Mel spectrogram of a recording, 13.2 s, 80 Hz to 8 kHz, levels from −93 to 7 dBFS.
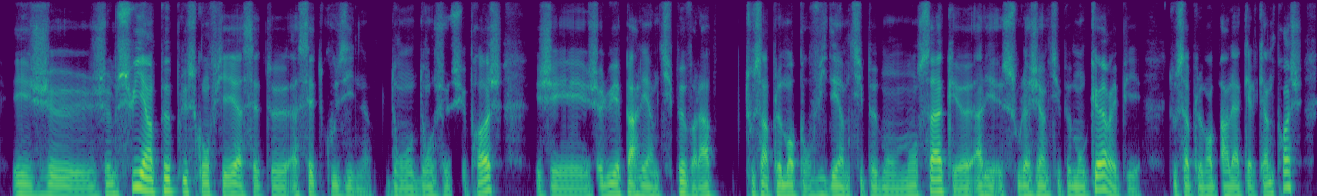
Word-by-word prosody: et 105 -1 +1
je 90 -3 -2
je 90 +4 -4
me 105 - -2
suis 175 - +7
un 135 - +8
peu 135 +1 +4
plus 125 -2 -2
confié 105 0 +1
à 95 - +2
cette, 90 0 -7
heu, 85 -1 -2
à - - -3
cette - - -3
cousine 85 -7 -6 0.2
dont 80 +1 -4
dont 85 +2 -4
je 85 +2 -8
suis - - -10
proche. - - +3 0.3
J'ai 80 -2 -3
je 85 +4 -4
lui 105 +3 +1
ai 100 - +3
parlé 95 +2 +2
un 85 - -2
petit 85 - -7
peu 120 - +2
voilà, 90 -3 0 0.3
tout - - -6
simplement 100 -2 +2
pour 85 -1 -8
vider 90 +3 -2
un 90 - 0
petit 85 - -6
peu 90 - -4
mon 80 -1 -4
mon 90 +4 -3
sac, 130 -9 +4
heu, 85 +2 -1
aller 90 0 -1
soulager 95 -1 -2
un - - +2
petit 85 0 -9
peu 90 - -8
mon 90 -1 0
cœur 155 - +7
et - - 0
puis 75 -2 -10 0.3
tout - - -6
simplement 90 +1 -1
parler 90 0 -1
à 90 - -1
quelqu'un 90 +2 -3
de 110 - -3
proche 175 +5 +1
90 Hz, 255 wpm, -23 LUFS, 85-100 Hz, 0.3 s, un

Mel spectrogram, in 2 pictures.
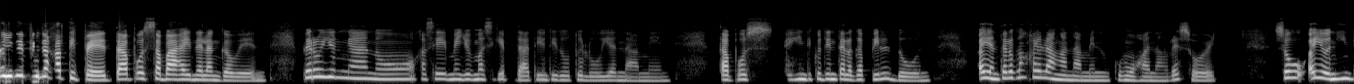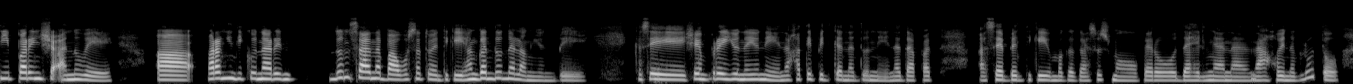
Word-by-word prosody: ayun 390 0 +13
ang - - -17
pinakatipid, 290 - +5
tapos 245 +3 +3
sa 265 - +4
bahay 230 -2 +5
na 215 - 0
lang 205 -1 +1
gawin. 180 -1 -4 0.4
Pero 330 +3 +4
'yun 345 -3 +3
nga 275 -2 +1
'no 240 0 -1
kasi 245 +1 -5
medyo 235 0 -1
masikip 230 +1 -5
dati 200 +3 -6
yung 215 - -9
tinutuluyan 190 -2 -7
namin 170 0 -12 0.5
tapos 220 +1 -2
hindi 230 +1 +1
ko 250 - -3
din 240 0 +2
talaga 220 -2 -1
feel 235 +4 -3
dun 180 -3 -6 0.5
ayan 280 -3 +5
talagang 300 +3 0
kailangan 270 -10 +1
namin 185 -1 -5
kumuha 190 -3 -5
ng 170 0 -10
resort. 205 -5 -7 0.6
So 305 0 +2
ayon 275 -4 +5
hindi 270 +1 +2
pa 280 +2 +4
rin 275 -1 +2
siya - - 0
ano, 225 +1 +1
eh, 180 -3 -4 0.4
ah, 215 -1 +7 0.2
parang 275 +2 +4
hindi 260 -2 +1
ko 270 0 -2
na 255 - +6
rin 235 -2 0 0.4
dun 300 +6 -1
sa 300 -2 +4
nabawas 235 -4 +1
na 255 - -10
20K 220 -1 -4
hanggang 260 +3 +4
dun 280 -1 -2
na 260 - +1
lang 210 -4 -3
'yon 180 -1 -9
be. 95 - -9 0.5
Kasi 230 -2 +2
siyempre 250 +3 0
yun 240 0 +1
na - - +1
yun, 230 - 0
eh, 195 -3 -3
nakatipid 230 +2 -7
ka 210 - -3
na 195 - -5
dun 200 -1 -6 0.2
na 190 - -5
dapat, 195 0 -6 0.5
ah, 190 - -7
70K 205 0 -2
magagastos 190 +2 -8
mo 180 -2 -7
pero 190 0 -3
dahil 185 -1 -4
nga 190 -1 -3
na 180 -1 -6
na 190 0 -3
ako'y 200 0 -3
nagluto 200 - -6
220 Hz, 180 wpm, -20 LUFS, 190-255 Hz, 0.6 s, ayun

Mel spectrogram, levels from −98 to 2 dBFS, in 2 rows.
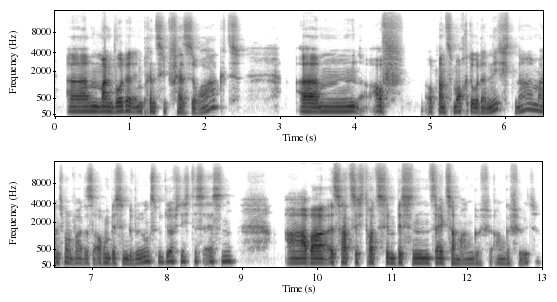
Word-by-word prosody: Ähm, 120 +1 +3
man 120 -1 +6
wurde 125 +1 +4
im 115 +1 -3
Prinzip 115 -1 -6
versorgt, - - -5 0.7
ähm, 115 +1 +4
auf - - -4 0.2
ob - - -11
man's - - -1
mochte 115 -1 -1
oder 105 -2 -1
nicht, 155 +5 -4
ne? 140 +10 -5
Manchmal 120 -4 -5
war 110 -1 -7
das 105 - -8
auch 105 - -5
'n 115 - -3
bisschen 105 -1 -4
gewöhnungsbedürftig, 130 +6 -6
das 130 -1 -9
Essen, 140 +2 -7 0.6
aber 110 +1 +6
es 115 0 -1
hat 115 0 +2
sich 115 -1 -5
trotzdem 115 -1 -2
'n - - -6
bisschen 110 -2 -1
seltsam 110 -4 -2
angef 95 0 -11
angefühlt. 100 +3 -11
115 Hz, 150 wpm, -24 LUFS, 110-125 Hz, 0.7 s, man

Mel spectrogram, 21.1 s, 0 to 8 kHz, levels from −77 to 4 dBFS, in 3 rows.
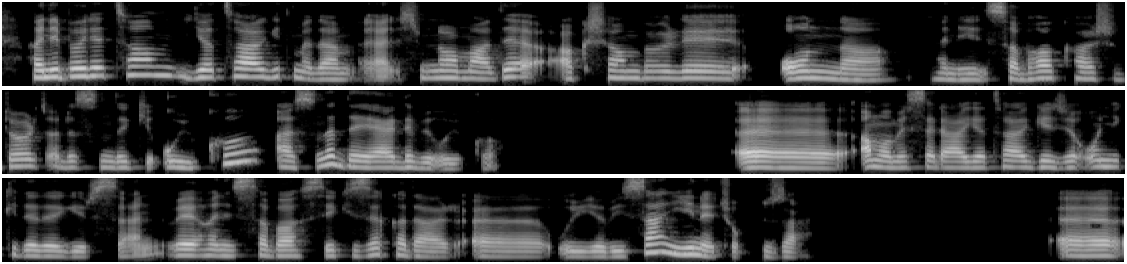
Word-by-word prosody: Hani, 225 +2 +5
böyle 255 +1 +5
tam 285 -1 0
yatağa 225 +2 +4
gitmeden, 185 -7 -2
eee, - - -2
şimdi 205 -1 -7
normalde 210 - +2
akşam 215 - -2
böyle 200 -1 -1 0.2
10'la 170 -5 +1 0.3
hani, 165 -1 -5
sabaha 185 +4 0
karşı 185 -4 -5
4 195 +1 -1
arasındaki 165 0 -5
uyku 260 - -1
aslında 185 +7 0
değerli 165 -1 +2
bir 150 - -2
uyku. 135 0 -8 1.5
Eee, 160 -2 +6 0.2
ama 175 -2 +4
mesela 165 0 0
yatağa 170 +2 0
gece 170 0 -3
12'de 185 -3 -3
de 150 -1 +1
girsen 105 - -4
ve 170 0 +5
hani, 165 -2 -3
sabah 160 -1 0
8'e 155 +2 -4
kadar, 150 -7 -3
ııı, 140 -1 -3
uyuyabilsen 140 - 0
yine 190 -8 +2
çok 240 - -12
güzel. 135 -2 -6 1.6
Eee 160 -1 +2
175 Hz, 115 wpm, -23 LUFS, 160-205 Hz, 1.6 s, Eee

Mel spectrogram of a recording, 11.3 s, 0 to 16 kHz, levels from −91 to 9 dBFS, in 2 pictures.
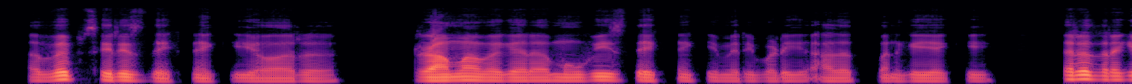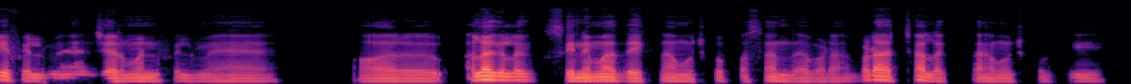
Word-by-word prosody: a - - -6
web 130 +6 +7
series 110 -4 +3
देखने 90 0 -4
की 95 +3 -7
और 90 0 -3 0.6
ड्रामा 105 +2 +7
वग़ैरह, 105 0 +1
मूवीज़ 105 +2 0
देखने 105 0 -2
की 105 +1 -11
मेरी 100 0 -7
बड़ी 95 0 -7
आदत 95 -1 -5
बन 95 0 -6
गई 95 - -3
है 95 -1 -2
कि 95 +1 -11 0.4
तरह-तरह 135 -3 +6
की 125 -1 +3
फ़िल्में 105 -1 -5
हैं 105 - -11
जर्मन 100 0 -1
फ़िल्में 100 -1 -9
हैं 95 0 -8 0.4
और 95 0 -3 0.3
अलग-अलग 120 -2 +7
सिनेमा 105 +1 +4
देखना 100 +1 -3
मुझको 100 +2 -7
पसंद 95 0 -5
है 85 - -5
बड़ा, 90 0 -9
बड़ा 120 +6 +3
अच्छा 120 +2 -1
लगता 95 -4 -4
है - - -4
मुझको 90 +2 -10
कि 95 +1 -11
100 Hz, 205 wpm, -25 LUFS, 95-105 Hz, 0.6 s, web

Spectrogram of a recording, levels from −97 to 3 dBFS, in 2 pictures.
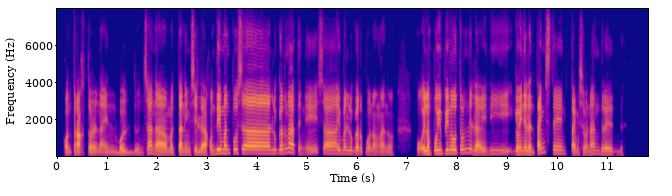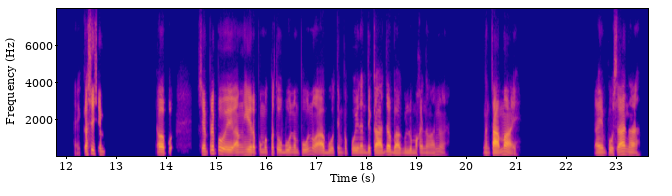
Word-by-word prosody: contractor 135 -1 +1
na 130 - -4
involve 120 -1 -5
do'n, 110 0 -12
sana 155 - +2
magtanim 140 +1 +1
sila. 135 -3 +1
Kundi 170 +8 +5
man 205 0 +2
po 210 - +1
sa 215 - 0 0.6
lugar 205 +2 -2
natin, 225 -9 +2
eh 115 +2 -8
sa 190 -1 0
ibang 185 -1 -2
lugar 175 -1 -1
po 150 - -7
ng 140 -1 -8
ano 130 -5 -8 0.5
kung - - 0
ilan 175 +1 +7
po 185 +1 +3
yung 185 - -5
pinutol 195 +2 +2
nila, 215 -11 +2
edi 180 - -8
gawin 170 0 +4
nila 170 -6 +4
times 245 +7 +2
10, 185 -2 -4
times 130 -1 -1
100. 155 +1 -4 1.0
Eh - - -21
kasi 150 +5 +1
siyemp 150 -2 -6 1.0
Opo. - - +1 0.5
Siyempre 155 +5 -2
po 180 -7 0
eh, 130 - +1
ang 130 +1 -1
hirap 135 0 -1
pong 130 0 -9
magpatubo 125 -1 -6
ng 125 0 -10
puno, 135 +4 -7
aabutin 115 +1 -3
pa 115 - -8
po 120 - -9
yan 120 0 -5
ng - - -17
dekada 115 +4 +1
bago 110 -1 -3
lumaki 115 +1 -8
ng 115 -1 -12
ano, 130 -5 -15 0.8
ng 120 -1 -12
tama 125 +6 +5
eh. - - -29 1.5
Ayun 120 0 -4
po 120 -1 -7
sana. 130 -4 0
140 Hz, 155 wpm, -25 LUFS, 125-175 Hz, 1.5 s, ilan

